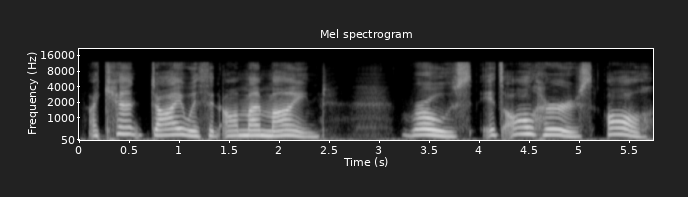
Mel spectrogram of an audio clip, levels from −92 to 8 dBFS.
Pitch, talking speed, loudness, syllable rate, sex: 225 Hz, 115 wpm, -16 LUFS, 2.8 syllables/s, female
